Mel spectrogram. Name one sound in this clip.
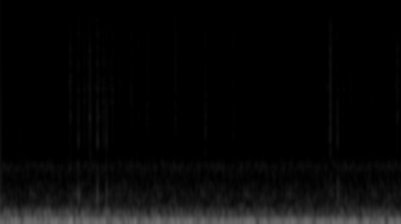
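Quick game clicks sound as items are placed in a crafting grid.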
